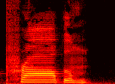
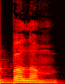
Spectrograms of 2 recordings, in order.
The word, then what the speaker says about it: problem: 那同样 there 和 isn't 连读、啊、这属于是美音里面呢是辅加元的连读了 There isn't a problem 这个 problem 注意美音呢元音是 a problem 那大家注意这个 problem 这个 b 和 l 的发音中间不要顿开了不是 problem 不是 balum 应该这个 b 和 l 的发音呢是紧紧的连在一起中间不能够断开应该是一个 bl 不是 bl 而是 bl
